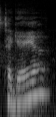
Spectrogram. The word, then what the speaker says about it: Tegea: I think it's Tegea, but I think it's a soft G.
